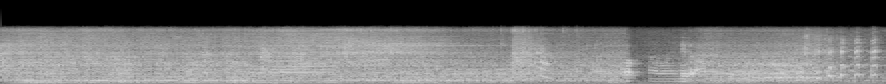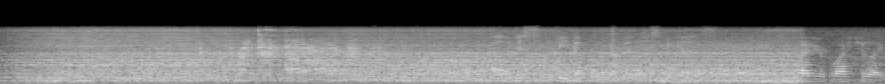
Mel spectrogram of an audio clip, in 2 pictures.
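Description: Video game sound effects and music play loudly through a television speaker.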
